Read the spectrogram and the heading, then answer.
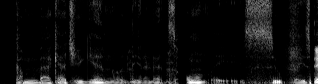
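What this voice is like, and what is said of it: Announcer-style radio voice. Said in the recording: “This is a good radio voice.”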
